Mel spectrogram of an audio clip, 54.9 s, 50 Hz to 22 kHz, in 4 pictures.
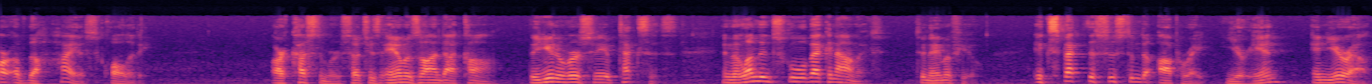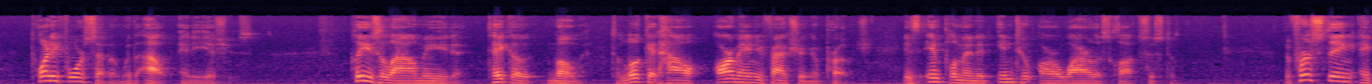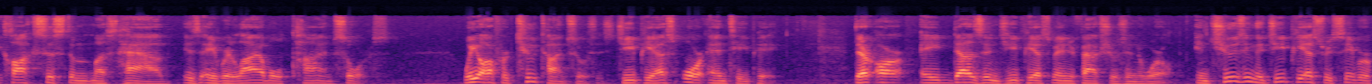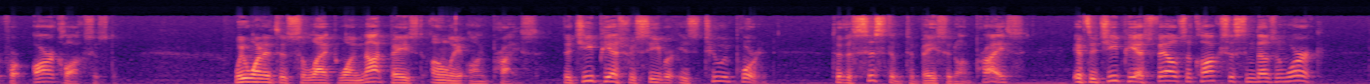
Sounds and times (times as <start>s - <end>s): Speech: 0.0s - 1.6s, 2.7s - 16.3s, 17.2s - 25.6s, 26.6s - 31.4s, 32.1s - 35.3s, 36.0s - 42.4s, 43.5s - 54.4s.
